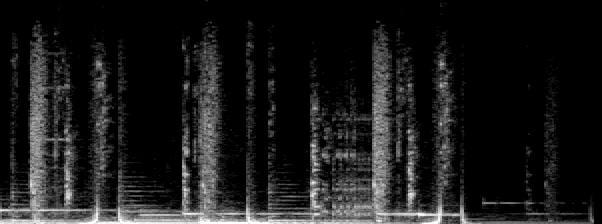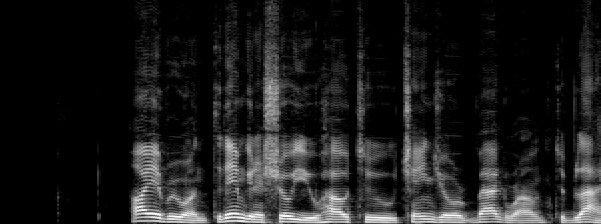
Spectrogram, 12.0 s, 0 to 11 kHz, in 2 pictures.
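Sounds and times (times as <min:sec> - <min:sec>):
sharp electronic hits: 0:02.0 - 0:04.1.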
